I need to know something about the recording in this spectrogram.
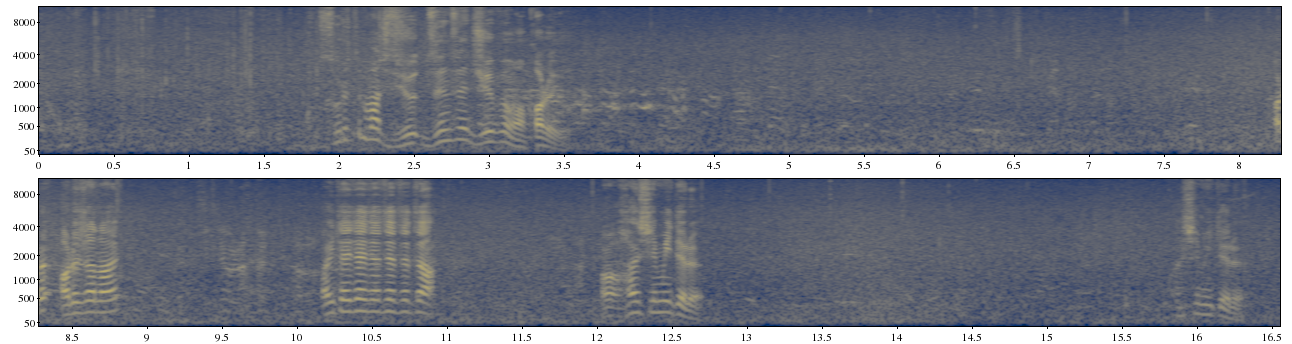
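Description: A wood campfire crackles.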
